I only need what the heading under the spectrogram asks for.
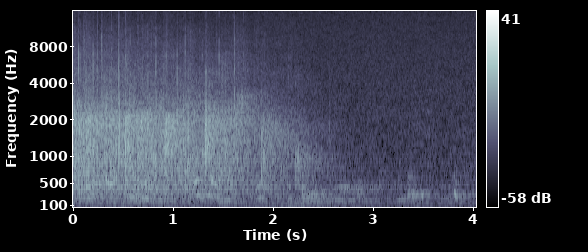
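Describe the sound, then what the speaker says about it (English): An audience at an indoor staff awards ceremony claps loudly and steadily, then the applause tapers off to scattered faint claps. "Fire Captain Kenneth Smar, how about a round of applause for him as well?"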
